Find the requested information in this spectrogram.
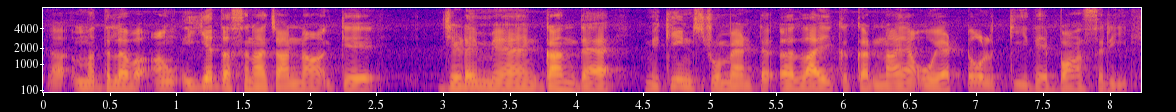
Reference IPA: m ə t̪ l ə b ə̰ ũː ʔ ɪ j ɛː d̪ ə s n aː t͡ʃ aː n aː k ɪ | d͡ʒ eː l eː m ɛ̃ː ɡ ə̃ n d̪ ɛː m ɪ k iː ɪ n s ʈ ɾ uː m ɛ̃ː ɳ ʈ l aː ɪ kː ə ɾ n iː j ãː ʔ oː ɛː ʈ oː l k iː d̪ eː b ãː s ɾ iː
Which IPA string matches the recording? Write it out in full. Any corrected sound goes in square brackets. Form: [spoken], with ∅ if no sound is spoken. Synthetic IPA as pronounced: m ə t̪ l ə b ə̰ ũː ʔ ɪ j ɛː d̪ ə s n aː t͡ʃ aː n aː k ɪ | d͡ʒ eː [ɽ] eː m ɛ̃ː ɡ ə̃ n d̪ ɛː m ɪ k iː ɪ n s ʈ ɾ uː m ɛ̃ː ɳ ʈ l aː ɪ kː ə ɾ n [aː] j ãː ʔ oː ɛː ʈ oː l k iː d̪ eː b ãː s ɾ iː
